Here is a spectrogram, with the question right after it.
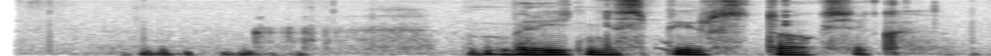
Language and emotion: Russian, neutral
